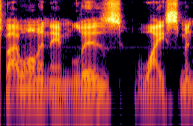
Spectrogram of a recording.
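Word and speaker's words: Wiseman: It's by a woman named Liz Weissman. She spells it like wise man, W-I-S-E-M-A-N, but it's pronounced Weissman, I believe.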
